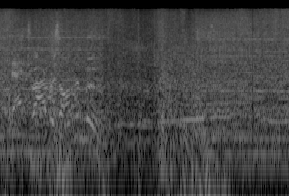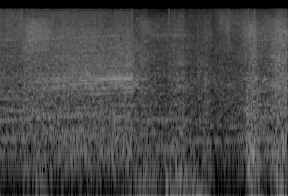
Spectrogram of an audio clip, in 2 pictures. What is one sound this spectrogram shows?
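A racing car engine roars steadily and shifts in pitch.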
